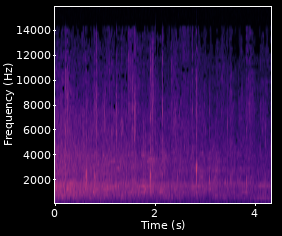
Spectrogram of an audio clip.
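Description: A large audience laughing together, loudest at the start and slowly dying down.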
